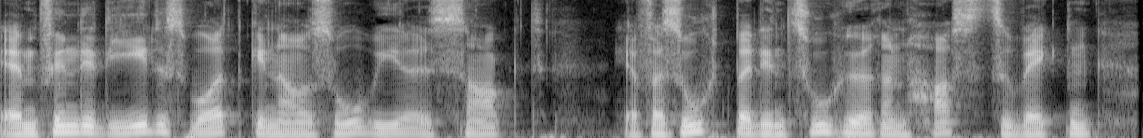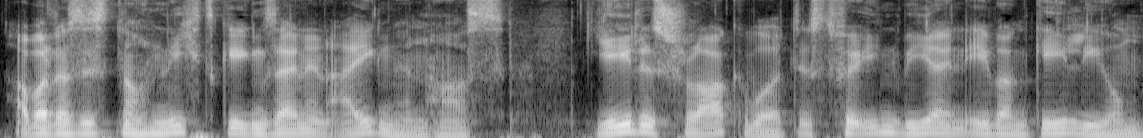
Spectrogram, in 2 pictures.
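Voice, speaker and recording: A man with an unremarkable speaking voice talks at a moderate pace, his pitch fairly low with ordinary variation. The recording is very clean, the background silent. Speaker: audiobook narrator. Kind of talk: literary audiobook reading, first-person narration.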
